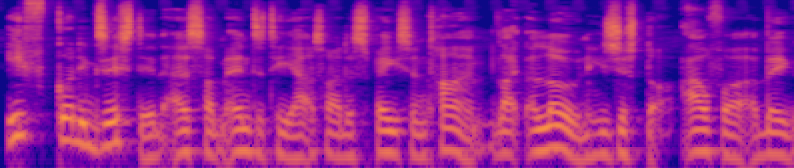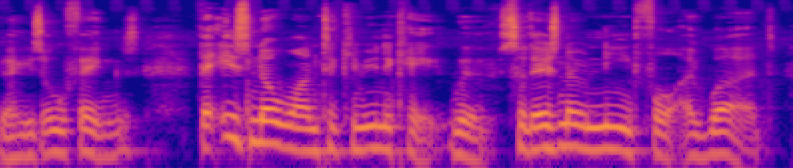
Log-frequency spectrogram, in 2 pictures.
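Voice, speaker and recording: A man's voice: mid-range voice, animated, normal speed, mellow. A man hosting a call-in talk show, debating a caller and cutting in with rhetorical questions. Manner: argumentative, cuts in with rhetorical "right?".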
